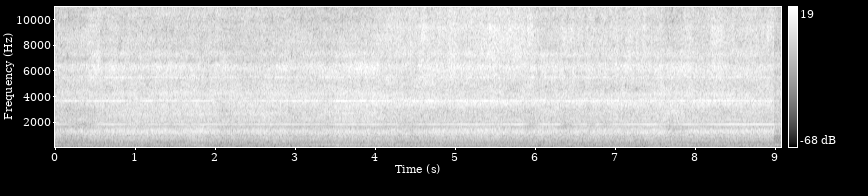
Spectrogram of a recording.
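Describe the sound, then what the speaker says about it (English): A hair dryer runs steadily and loudly close by, a continuous whooshing blower roar with a constant motor whine that holds level throughout without pauses. "Do you like the hairdryer?"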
